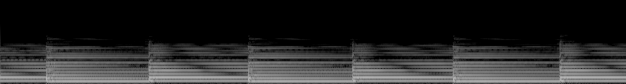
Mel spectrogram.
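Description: Piano played slowly by the left hand: a low C is held down while the D and E just above it are struck in alternation, about one note a second, each note ringing and fading before the next. This is a finger-independence exercise, the fifth finger holding while fingers four and three repeat.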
